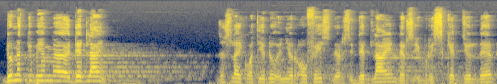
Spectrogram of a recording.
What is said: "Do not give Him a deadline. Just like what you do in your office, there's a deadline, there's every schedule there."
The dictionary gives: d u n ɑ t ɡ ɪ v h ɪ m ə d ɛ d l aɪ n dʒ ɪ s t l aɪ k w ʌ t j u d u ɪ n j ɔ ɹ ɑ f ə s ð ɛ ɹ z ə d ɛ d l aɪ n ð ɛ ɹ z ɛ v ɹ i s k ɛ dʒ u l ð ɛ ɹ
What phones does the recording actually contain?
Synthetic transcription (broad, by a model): d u n ɑ t ɡ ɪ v h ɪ m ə d ɛ d l aɪ n dʒ ɪ s t l aɪ k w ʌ t j u d u ɪ n j ɔ ɹ ɑ f ə s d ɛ ɹ s ə d ɛ d l aɪ n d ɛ ɹ s ɛ v ɹ i s k ɛ dʒ u l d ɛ ɹ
